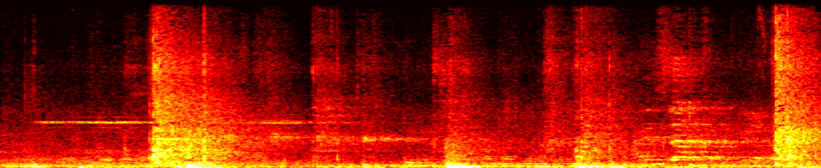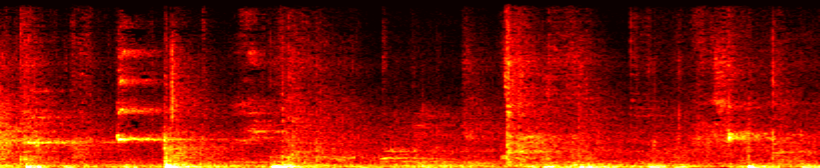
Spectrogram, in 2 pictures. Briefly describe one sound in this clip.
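Rackets strike a shuttlecock back and forth in a large echoing hall.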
